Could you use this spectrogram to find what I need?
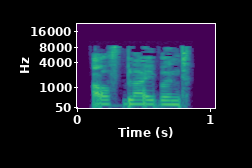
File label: "aufbleibend", German; adjectives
